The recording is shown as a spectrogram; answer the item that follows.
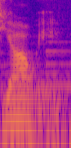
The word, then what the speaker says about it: Yahweh: Did you know that the consonants used in the spelling of God's sacred name, YHWH, pronounced Yahweh, are in fact the only consonants that, if correctly pronounced, do not allow you to use your tongue or close your lips?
